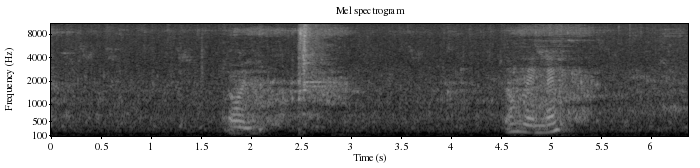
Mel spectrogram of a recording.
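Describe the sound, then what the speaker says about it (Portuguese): A stream of water runs through a cornfield on a rural farm, a soft steady trickle heard at a distance beneath a man's occasional speech. "E o córrego passa bem aqui"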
